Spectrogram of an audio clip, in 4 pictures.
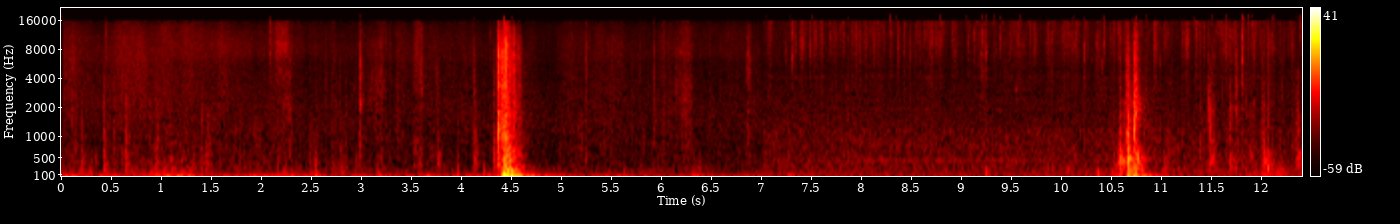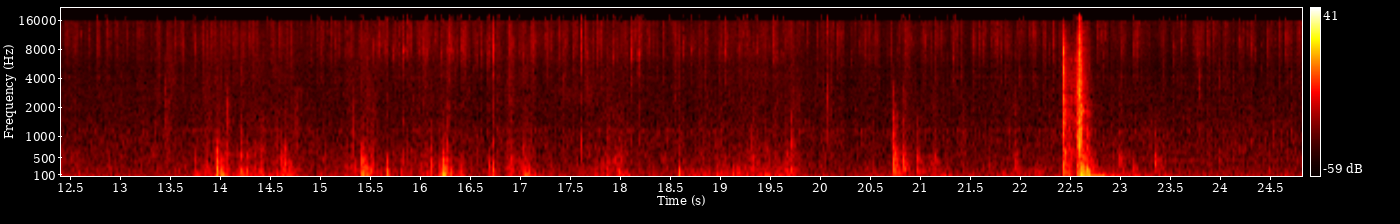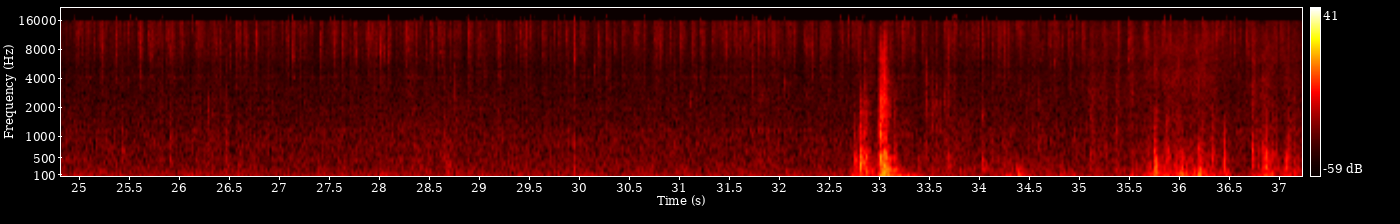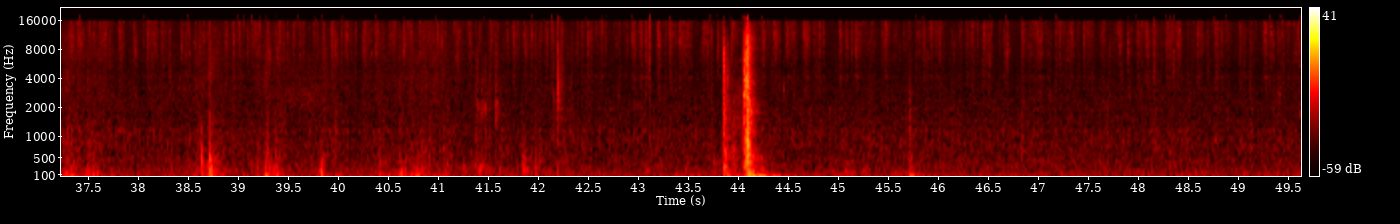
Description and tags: Opening and closing a door, and shaking of mats. Dripping and snow in the background.
Cut out of the recording "snow and dripping" and can easily be integrated on top of that.
Recorded on a Zoom H6, with XY mic (electret) at 90 degrees, fake fur on the mike and a plastic bag on the recorder.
